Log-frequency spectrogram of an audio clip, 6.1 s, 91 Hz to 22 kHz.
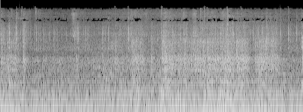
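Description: Alexander Dennis Enviro400 double-decker bus in motion, heard from inside: a steady low engine drone and road rumble with light rattles from the body, swelling a little louder around the middle.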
